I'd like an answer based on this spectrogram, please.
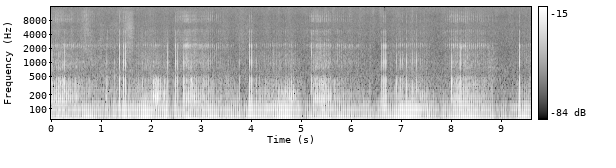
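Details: Chin-scratched male cat purring in the Cotswold hills at dawn, recorded with a Tascam DR-07X: strong, even low-pitched rumble pulsing with each breath, interrupted by small clicking sounds.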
